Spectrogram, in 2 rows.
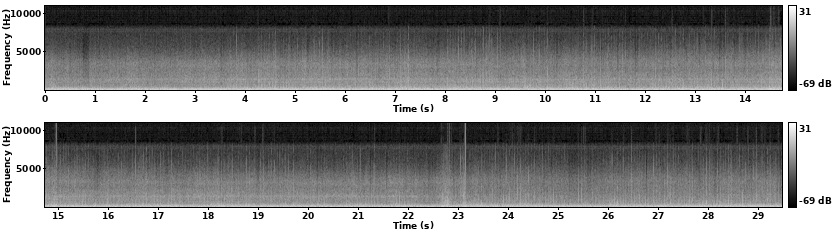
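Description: Steady, loud low rumble of wind and road noise from a car moving alongside the train. There is one short knock about 23 seconds in.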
